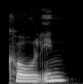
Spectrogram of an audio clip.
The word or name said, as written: call-in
